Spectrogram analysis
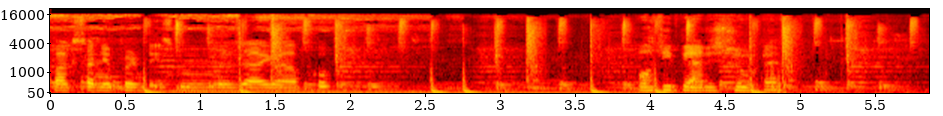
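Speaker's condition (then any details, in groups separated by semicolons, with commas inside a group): No condition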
